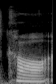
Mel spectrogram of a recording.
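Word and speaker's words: Kerr: Well, that doesn't surprise me, because what you wouldn't know is that Deborah Carr made it clear that her surname should always be pronounced the same as Carr, as in the vehicle.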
